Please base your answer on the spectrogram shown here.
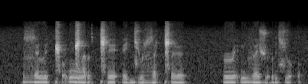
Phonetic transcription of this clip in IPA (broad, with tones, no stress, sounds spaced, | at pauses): ɮ ɘ˧ l ɨ˨ ǁ o̰˦ ŋ͡ǁ ɐ˧ r ǁ e˧ ʔ e˨ d͡ʑ u˨ ɮ ɐ˧ ǁ ɘ˦˨ | ɹ ḛ˦ m v ɛ˧ ʒ o̰˧ r ɕ o˦ ʔ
